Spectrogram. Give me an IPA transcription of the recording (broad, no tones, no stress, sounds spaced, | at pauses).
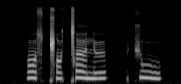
ɔ s ǁ ɔ ǀ ɜ n ʏ | t͡ʃ u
